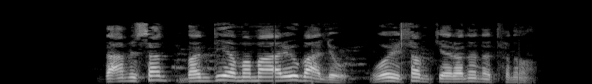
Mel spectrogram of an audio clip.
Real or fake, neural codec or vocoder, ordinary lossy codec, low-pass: real; none; MP3, 32 kbps; 7.2 kHz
